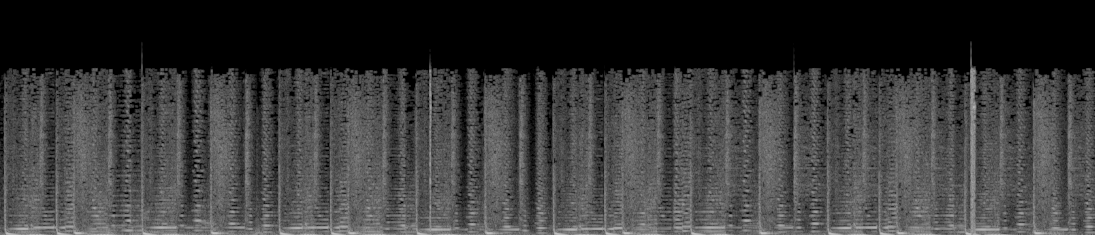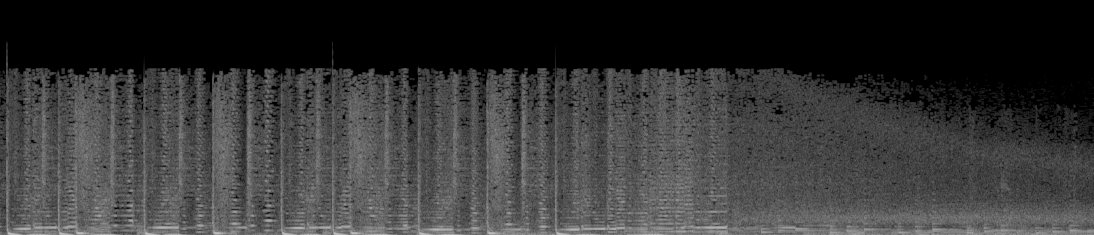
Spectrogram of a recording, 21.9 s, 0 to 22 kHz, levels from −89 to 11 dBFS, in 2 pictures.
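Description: At 4.3 s there's a sharp crack, then a longer burst of digital noise from 9.71 to 9.75 s. That's an uninitialised buffer: blocks of about 10 ms and 40 ms went out before any audio was written, so leftover memory played as sound.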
